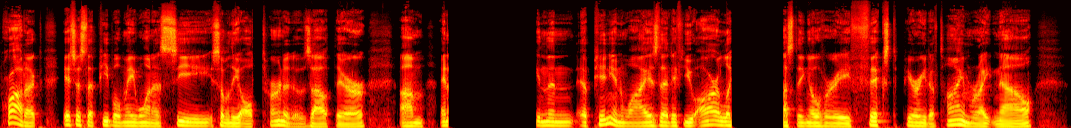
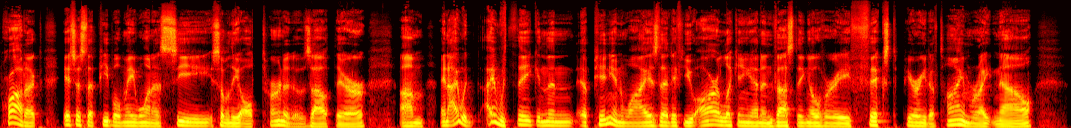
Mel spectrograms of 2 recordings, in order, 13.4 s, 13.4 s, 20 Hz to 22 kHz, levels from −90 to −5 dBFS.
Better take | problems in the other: second | audio cutting out; at 5.5 s for 1 s and at 9 s for 0.5 s

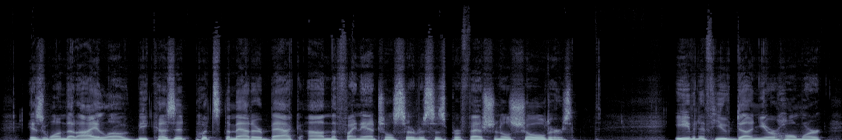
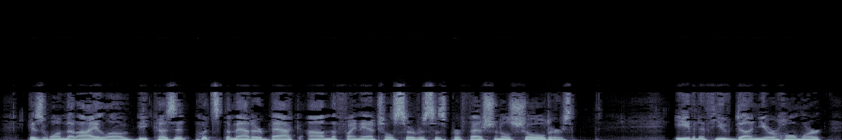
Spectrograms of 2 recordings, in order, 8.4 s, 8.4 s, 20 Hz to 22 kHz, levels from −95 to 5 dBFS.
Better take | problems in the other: first | garbled, watery; badly; nothing above 7.5 kHz

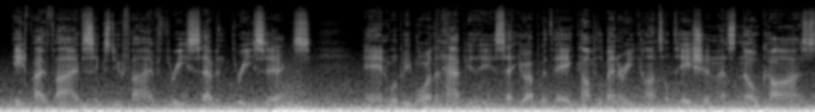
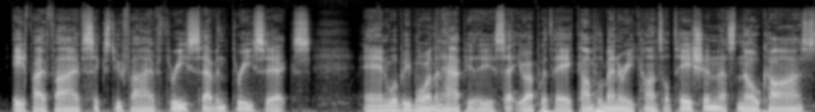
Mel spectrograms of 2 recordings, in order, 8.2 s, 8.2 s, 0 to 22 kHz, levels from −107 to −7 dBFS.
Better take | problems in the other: second | wind noise on the microphone; heavy; 1 dB above the speech

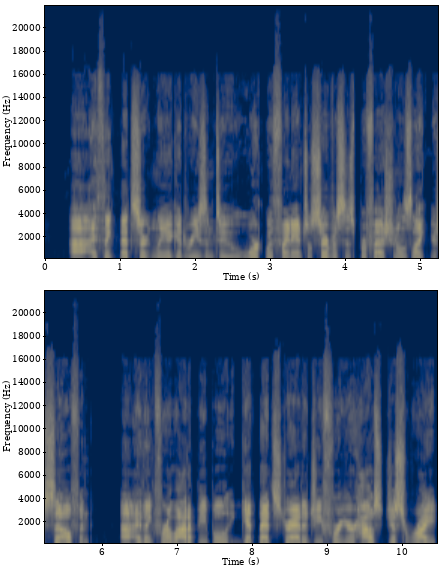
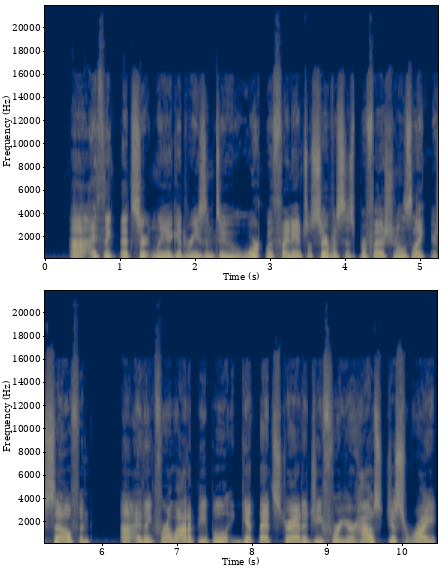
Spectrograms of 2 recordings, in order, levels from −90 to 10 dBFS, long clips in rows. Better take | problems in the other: second | thin; very; fading below 800 Hz

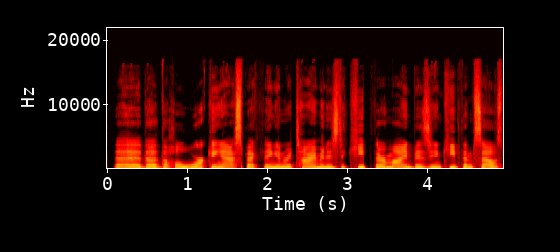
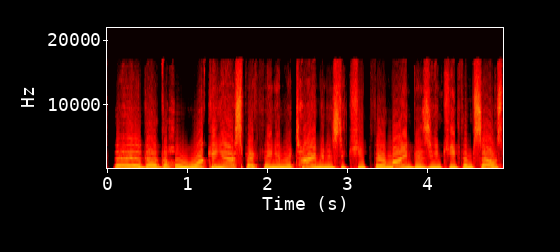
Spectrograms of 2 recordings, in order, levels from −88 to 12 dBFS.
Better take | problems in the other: first | distortion; heavy; 6 dB below the speech

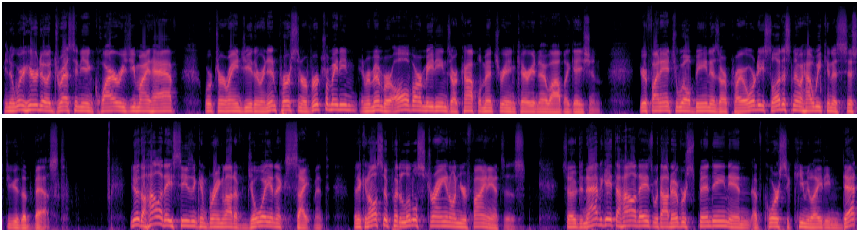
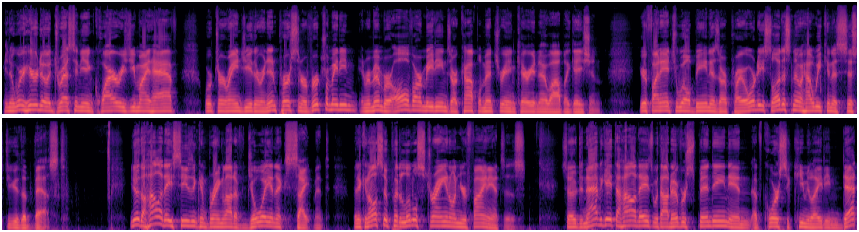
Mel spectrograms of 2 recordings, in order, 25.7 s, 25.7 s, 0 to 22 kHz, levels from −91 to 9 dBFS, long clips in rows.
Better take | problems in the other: second | muffled; very; fading above 3.5 kHz

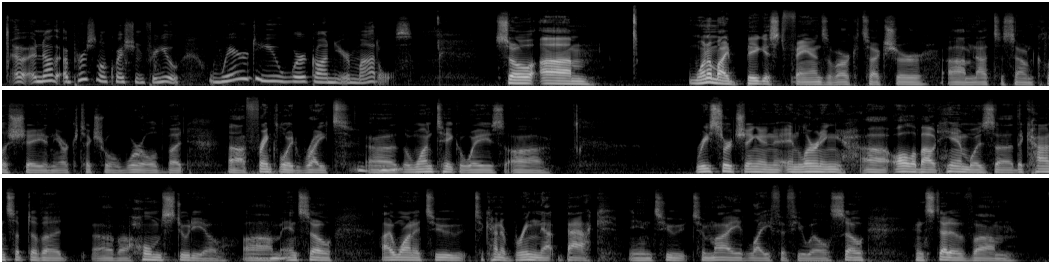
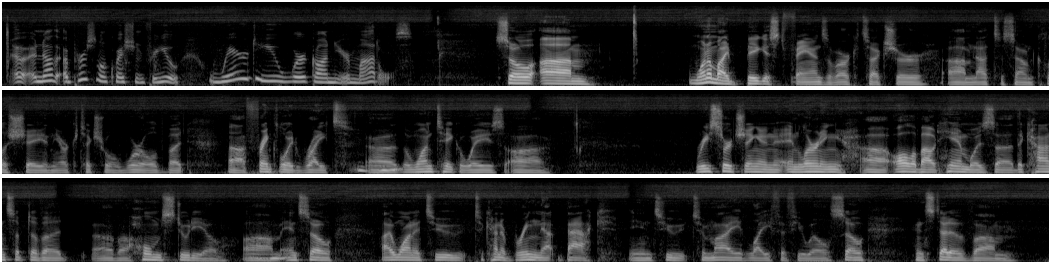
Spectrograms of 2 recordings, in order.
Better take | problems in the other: first | hiss; noticeable; throughout; 15 dB below the speech

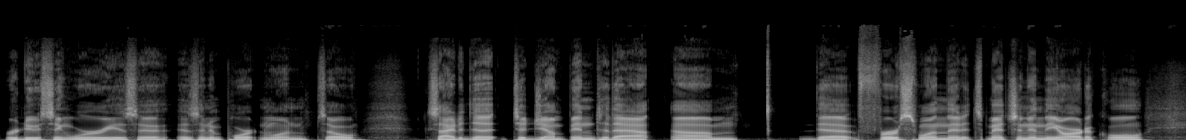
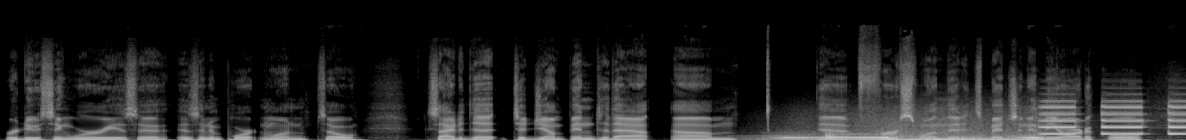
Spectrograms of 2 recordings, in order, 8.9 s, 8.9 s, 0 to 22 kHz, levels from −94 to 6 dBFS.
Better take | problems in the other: first | alarms or sirens; very loud; from 6.5 s on; 5 dB above the speech

